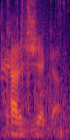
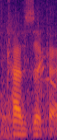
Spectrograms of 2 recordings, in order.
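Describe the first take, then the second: First: The middle consonant is a zh sound. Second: The middle consonant is a plain z sound. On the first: The speaker calls it right. "it's that H" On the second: The speaker calls it wrong. "It's not Karzeka"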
